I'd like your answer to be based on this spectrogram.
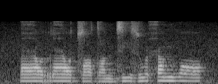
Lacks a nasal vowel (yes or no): yes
